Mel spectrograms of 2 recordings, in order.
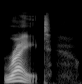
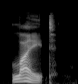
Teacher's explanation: The R sound needs the tongue to curl slightly back while the L sound uses the tongue touching the top of the mouth.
